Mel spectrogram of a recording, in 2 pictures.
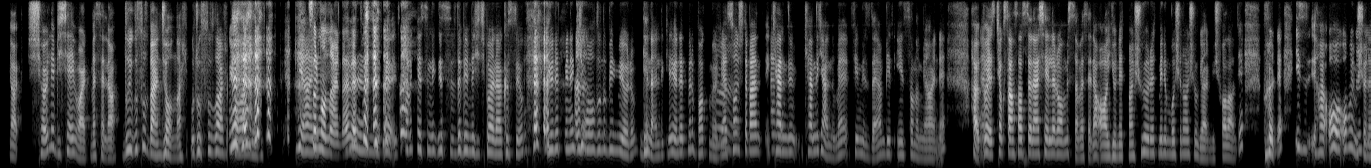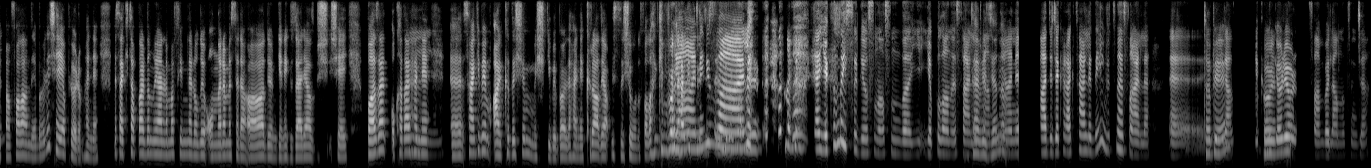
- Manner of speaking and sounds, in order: laugh; laugh; laugh; tapping; put-on voice: "A! Yönetmen, şu yönetmenin başına şu gelmiş"; laughing while speaking: "gibi, böyle, hani, ti şi şeylerim oluyor, hani"; laugh; other noise; other background noise
- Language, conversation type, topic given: Turkish, podcast, Bir filmin karakterleri sence neden önemlidir?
